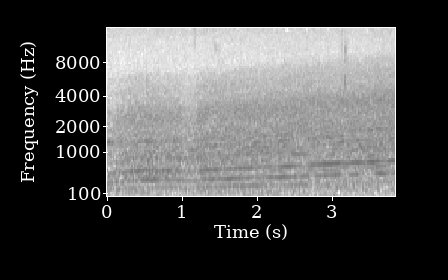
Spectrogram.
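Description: Stock race car in NASCAR Racing 2003 at Martinsville, engine revving up steadily with pitch climbing while accelerating off a corner, loud and continuous with no talk.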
